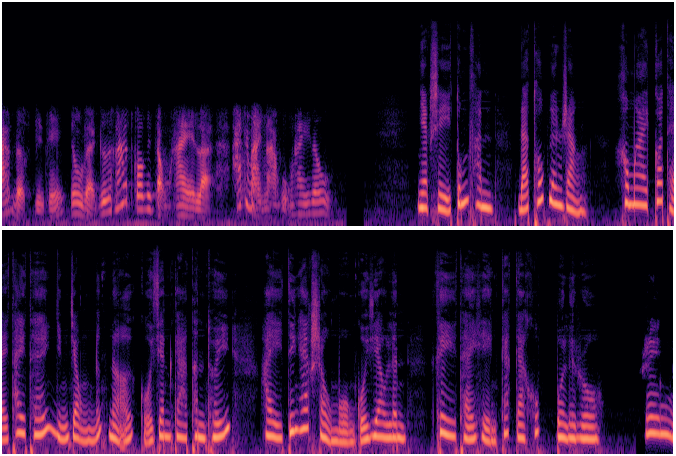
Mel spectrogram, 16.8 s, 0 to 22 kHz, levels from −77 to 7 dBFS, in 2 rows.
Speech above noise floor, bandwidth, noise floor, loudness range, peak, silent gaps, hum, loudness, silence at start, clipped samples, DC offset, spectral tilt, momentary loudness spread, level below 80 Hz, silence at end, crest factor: 40 dB; 15 kHz; -57 dBFS; 9 LU; -4 dBFS; none; none; -19 LUFS; 0 s; under 0.1%; under 0.1%; -7 dB/octave; 13 LU; -38 dBFS; 0 s; 14 dB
